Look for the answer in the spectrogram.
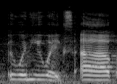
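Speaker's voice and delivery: ordinary talk, nothing marked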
